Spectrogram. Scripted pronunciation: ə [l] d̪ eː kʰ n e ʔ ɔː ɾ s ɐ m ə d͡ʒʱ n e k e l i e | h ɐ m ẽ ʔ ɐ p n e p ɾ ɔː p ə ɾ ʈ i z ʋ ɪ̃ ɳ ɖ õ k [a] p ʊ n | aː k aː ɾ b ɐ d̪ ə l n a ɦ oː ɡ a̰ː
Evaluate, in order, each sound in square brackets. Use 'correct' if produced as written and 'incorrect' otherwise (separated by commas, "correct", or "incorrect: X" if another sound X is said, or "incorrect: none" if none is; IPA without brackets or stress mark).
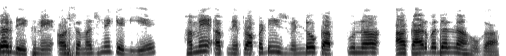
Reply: incorrect: ɾ, correct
